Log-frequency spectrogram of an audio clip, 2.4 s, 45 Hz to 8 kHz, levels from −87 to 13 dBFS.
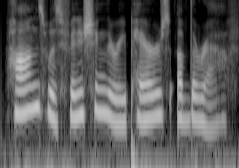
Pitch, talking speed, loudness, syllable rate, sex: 215 Hz, 200 wpm, -17 LUFS, 4.7 syllables/s, female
